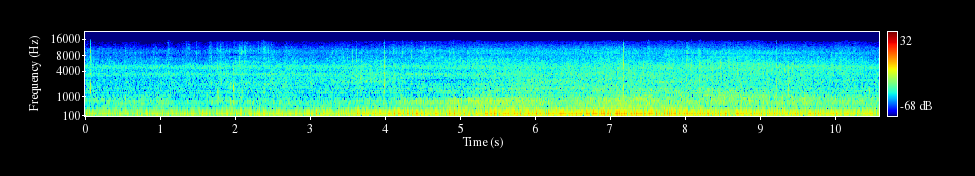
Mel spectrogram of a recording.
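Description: A motor vehicle engine, with a low steady drone that swells to its loudest about seven seconds in and then fades as it passes. A few sharp clicks sound over it.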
